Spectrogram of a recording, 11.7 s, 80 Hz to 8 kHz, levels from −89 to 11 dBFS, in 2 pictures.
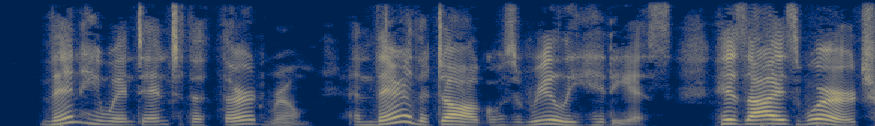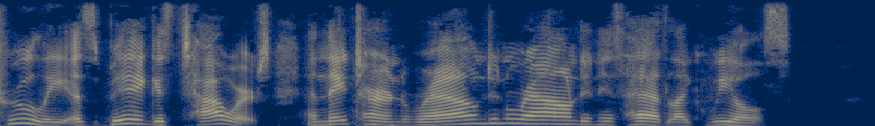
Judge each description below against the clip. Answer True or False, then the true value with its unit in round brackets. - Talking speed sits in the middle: True (170 wpm)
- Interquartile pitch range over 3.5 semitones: True (4.8 semitones)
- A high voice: True (205 Hz)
